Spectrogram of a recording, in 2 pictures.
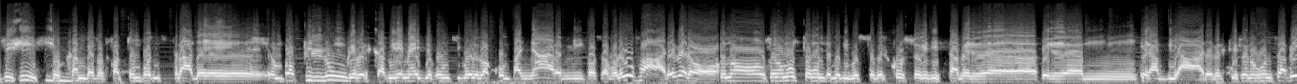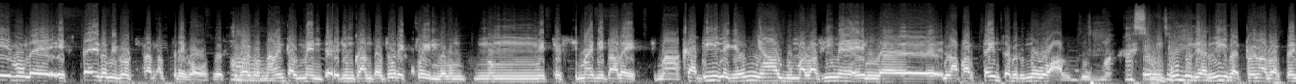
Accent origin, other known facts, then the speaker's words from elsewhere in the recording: Naples, Campania, Italy; Io da napoletano l'ho vissuto in maniera particolare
